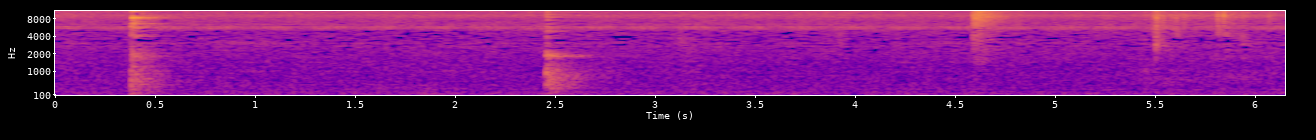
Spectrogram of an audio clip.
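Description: A few light knocks against a metal cooking pot, spaced about two seconds apart, the first the loudest, with fainter ticks near the end.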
